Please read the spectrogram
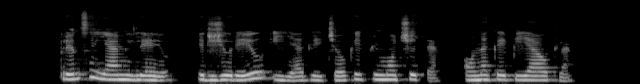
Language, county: Lithuanian, Marijampolė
